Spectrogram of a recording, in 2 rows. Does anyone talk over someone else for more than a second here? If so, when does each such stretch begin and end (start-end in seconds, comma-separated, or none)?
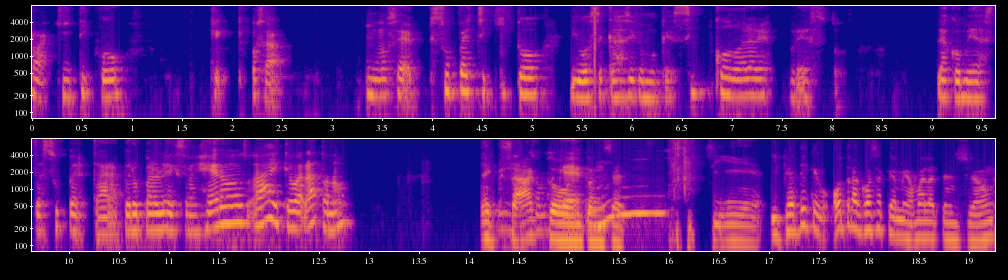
14.2-15.6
